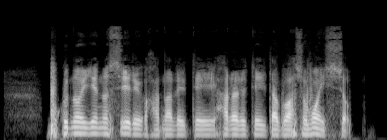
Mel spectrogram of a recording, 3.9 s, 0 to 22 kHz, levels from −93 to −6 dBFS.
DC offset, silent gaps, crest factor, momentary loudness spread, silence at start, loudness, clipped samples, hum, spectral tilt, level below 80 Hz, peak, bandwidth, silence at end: under 0.1%; none; 22 dB; 7 LU; 0.5 s; -24 LUFS; under 0.1%; none; -7.5 dB/octave; -54 dBFS; -4 dBFS; 11 kHz; 0.35 s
